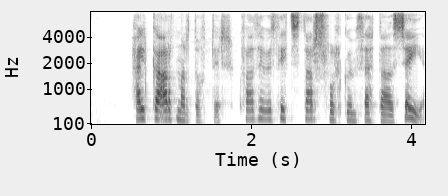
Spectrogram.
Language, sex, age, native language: Icelandic, female, 40-49, Icelandic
